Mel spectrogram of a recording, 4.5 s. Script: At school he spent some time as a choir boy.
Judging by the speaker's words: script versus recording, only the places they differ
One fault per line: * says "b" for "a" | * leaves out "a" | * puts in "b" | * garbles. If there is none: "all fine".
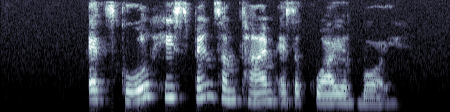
all fine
